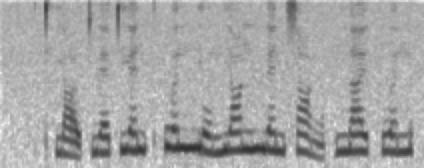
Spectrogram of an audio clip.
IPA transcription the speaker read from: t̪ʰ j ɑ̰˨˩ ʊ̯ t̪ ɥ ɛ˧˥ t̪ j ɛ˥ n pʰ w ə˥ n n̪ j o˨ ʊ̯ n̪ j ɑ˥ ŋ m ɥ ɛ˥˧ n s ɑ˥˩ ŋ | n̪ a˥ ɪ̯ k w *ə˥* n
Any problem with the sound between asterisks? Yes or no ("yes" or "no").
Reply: no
